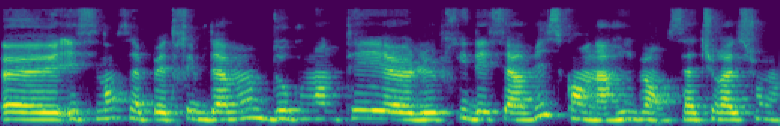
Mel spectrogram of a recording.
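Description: Over noticeable background noise, a woman of medium pitch talks at a fairly slow pace with fairly even intonation. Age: 20s. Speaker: business coach. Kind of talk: interview.

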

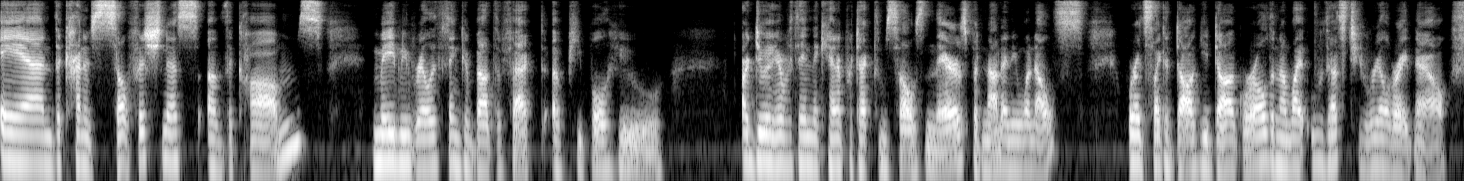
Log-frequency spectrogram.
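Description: Her pitch very deep and low, a woman speaks with vocal fry at a moderate pace and with fairly even intonation. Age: 40s. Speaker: game designer and diversity advocate. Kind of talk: casual chat.

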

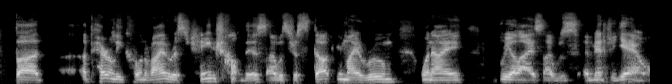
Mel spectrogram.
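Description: In a dry, close sound with no echo, a man with a Chinese accent speaks fairly quickly at a medium pitch. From China. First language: Mandarin Chinese. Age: young. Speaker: student. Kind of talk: interview.

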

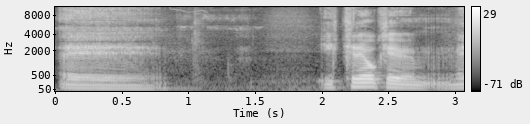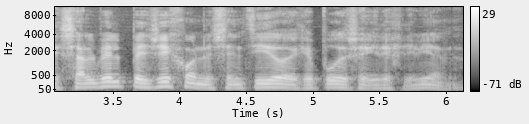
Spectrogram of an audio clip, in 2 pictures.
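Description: Speaking at a fairly slow pace, a man with a very deep, low pitch has a dark, mellow tone and ordinary pitch variation. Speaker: poet and translator. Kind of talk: radio interview.

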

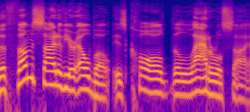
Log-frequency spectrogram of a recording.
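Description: A man speaks with a New York accent, his tone animated and his intonation lively. The recording is very clean with a silent background, dry and close with no echo. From New York, Far Rockaway (Queens). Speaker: radio host and orthopedic surgeon. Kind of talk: radio talk show monologue. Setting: radio studio.

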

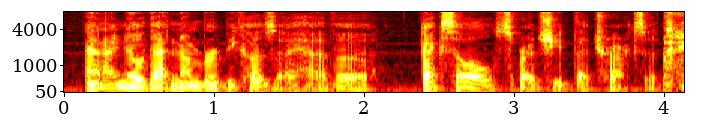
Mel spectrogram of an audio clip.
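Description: Over music in the background, a man with a New York accent speaks at a moderate pace, his fairly low pitch showing ordinary variation. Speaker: MBA student, podcast co-host. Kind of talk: casual chat. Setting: studio.

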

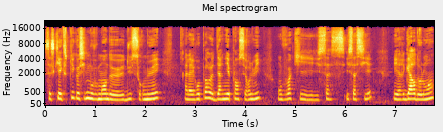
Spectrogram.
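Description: A woman speaks fairly slowly in a fairly high pitch, her dark, mellow tone held to a monotone, flat intonation. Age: 20s. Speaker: film director. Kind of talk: interview. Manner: hesitant.

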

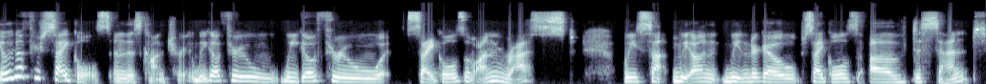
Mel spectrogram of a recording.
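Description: A woman speaks at a fairly slow pace with a medium pitch and ordinary pitch variation. Her loudness stays very even. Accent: slight Midwestern. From Washington DC. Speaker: PhD student and political commentator. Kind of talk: casual political chat. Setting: video call.

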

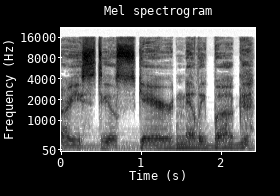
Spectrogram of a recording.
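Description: Over loud background noise, a man puts on a gravelly character voice with a menacing tone. He speaks at a fairly low pitch and a fairly slow pace. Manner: menacing, taunting.

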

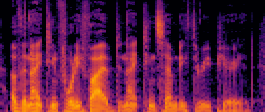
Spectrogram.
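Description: A man speaks with a Pennsylvania accent in a dry, close sound with no echo, on a very clean recording with a silent background. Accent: American, Pennsylvania. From central Pennsylvania. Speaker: podcaster and political commentator. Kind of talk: interview discussion.

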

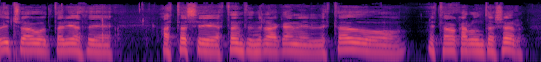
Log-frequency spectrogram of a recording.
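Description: Very fast in pace, a man speaks with a dark, mellow tone. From Argentina, Buenos Aires area. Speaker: railway museum director. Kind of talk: interview. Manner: halting.

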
